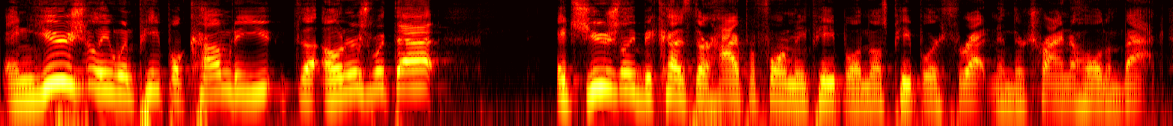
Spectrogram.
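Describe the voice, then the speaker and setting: A man's voice: on the high side, a little fast. A man hosting a podcast, giving blunt, emphatic motivational advice with heavy swearing. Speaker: podcast host.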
